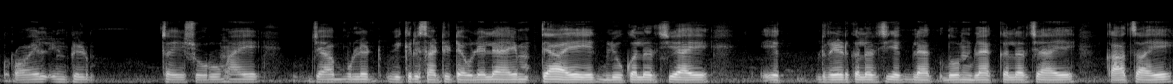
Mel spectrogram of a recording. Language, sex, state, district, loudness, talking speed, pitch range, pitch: Marathi, female, Maharashtra, Chandrapur, -16 LUFS, 160 wpm, 110-120 Hz, 115 Hz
